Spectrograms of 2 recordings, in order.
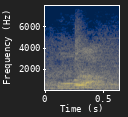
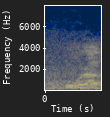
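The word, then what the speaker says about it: Quora: कोरा अब क साइलेंट मान लो कोरा करके उसको पढ़ा जाता है।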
